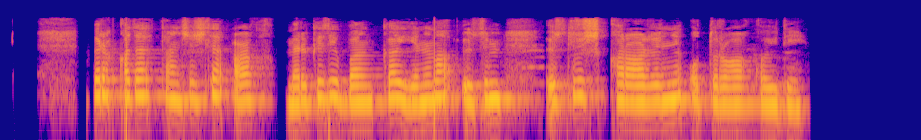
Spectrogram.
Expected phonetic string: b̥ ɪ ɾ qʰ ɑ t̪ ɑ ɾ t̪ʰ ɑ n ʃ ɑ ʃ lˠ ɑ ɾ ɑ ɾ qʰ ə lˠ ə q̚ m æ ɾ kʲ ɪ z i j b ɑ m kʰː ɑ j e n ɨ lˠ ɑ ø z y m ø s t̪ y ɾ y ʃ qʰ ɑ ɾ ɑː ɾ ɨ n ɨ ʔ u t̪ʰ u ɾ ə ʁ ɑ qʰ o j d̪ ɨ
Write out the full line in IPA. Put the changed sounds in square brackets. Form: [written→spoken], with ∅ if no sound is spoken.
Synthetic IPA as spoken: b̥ ɪ ɾ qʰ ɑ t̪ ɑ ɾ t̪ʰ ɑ n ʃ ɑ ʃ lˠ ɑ ɾ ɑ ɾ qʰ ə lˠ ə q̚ m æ ɾ kʲ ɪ z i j b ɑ [m→ŋ] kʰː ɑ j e n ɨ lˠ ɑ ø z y m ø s t̪ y ɾ y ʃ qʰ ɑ ɾ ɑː ɾ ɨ n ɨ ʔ [u→o] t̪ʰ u ɾ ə ʁ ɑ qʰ o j d̪ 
